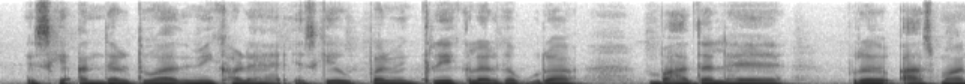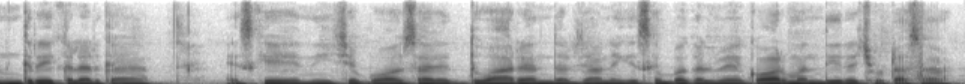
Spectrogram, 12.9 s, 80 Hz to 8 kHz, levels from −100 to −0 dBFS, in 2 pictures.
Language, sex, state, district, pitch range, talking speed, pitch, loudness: Hindi, male, Bihar, Gopalganj, 100-105 Hz, 175 wpm, 100 Hz, -25 LUFS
